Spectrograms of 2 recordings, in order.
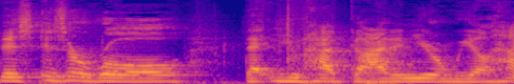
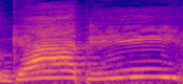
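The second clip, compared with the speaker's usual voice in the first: high, drawn-out call; 12 semitones higher than usual. Pretend. Giving a special shout out to a friend, high calling voice. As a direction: sing out the friend's name, pitched way up.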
